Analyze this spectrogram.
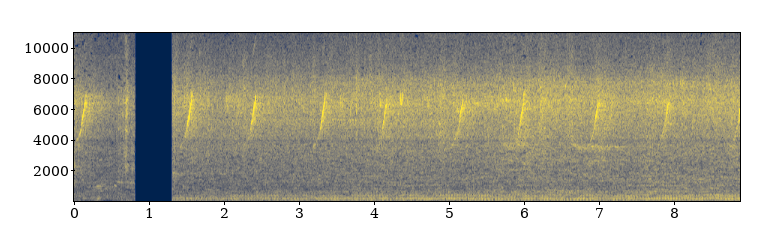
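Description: A bird repeats a short, high rising chirp about once every three-quarters of a second, over a low rumbling noise that slowly grows louder. The sound drops out completely for about half a second near the start.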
